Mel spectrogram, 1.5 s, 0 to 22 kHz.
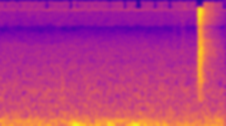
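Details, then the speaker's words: Yashica Electro 35 GSN with a stiff shutter that would not fire, after cleaning (stored unused since April, possibly moisture): in Auto at f/1.7, a single crisp shutter click with no drag or sticking; shutter speed follows the light meter normally. "สปีดก็จะก็ปกตินะครับตามค่าแสงอยู่แล้วนะว่าตัวกล้องมันระบบมันไม่ได้เสียนะครับ"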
